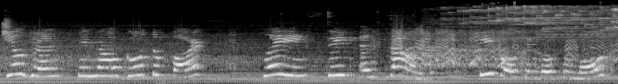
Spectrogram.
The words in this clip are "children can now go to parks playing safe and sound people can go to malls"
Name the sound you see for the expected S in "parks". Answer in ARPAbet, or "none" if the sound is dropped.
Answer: none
